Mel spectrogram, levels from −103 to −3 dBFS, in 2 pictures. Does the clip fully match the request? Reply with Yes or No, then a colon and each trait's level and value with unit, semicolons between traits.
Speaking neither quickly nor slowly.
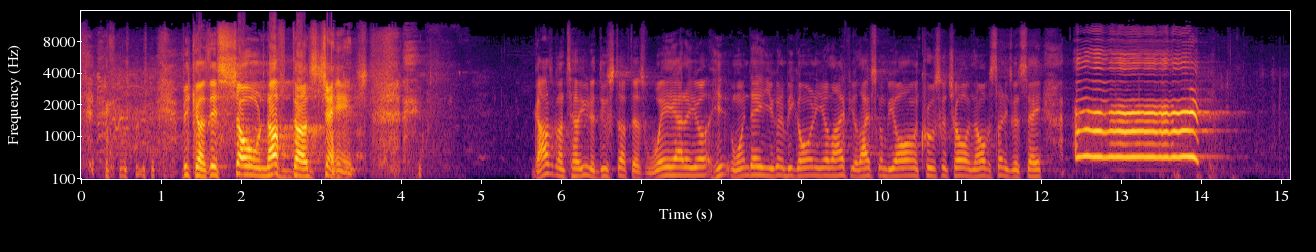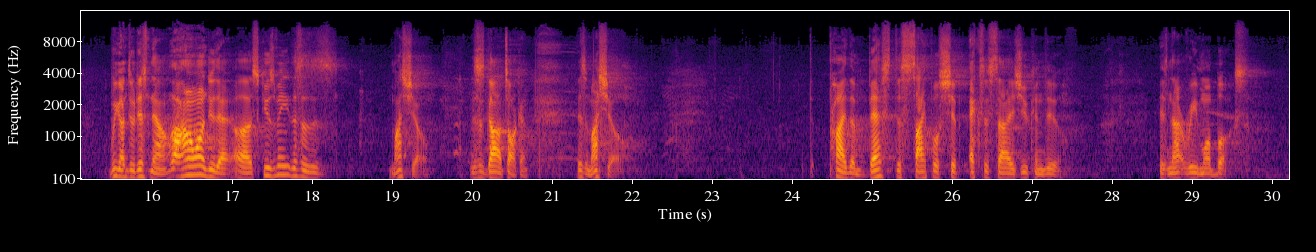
Yes: average, 160 wpm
